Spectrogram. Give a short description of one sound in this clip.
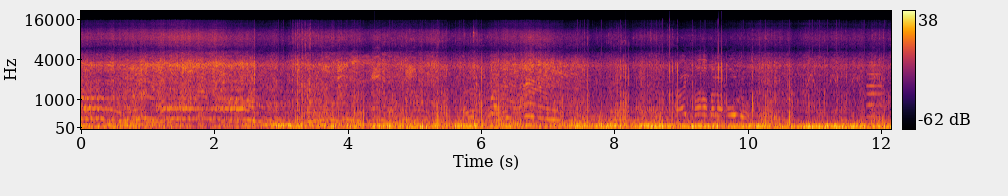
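Many motorcycle engines rumble loudly as a long line of bikes rides past close by.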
